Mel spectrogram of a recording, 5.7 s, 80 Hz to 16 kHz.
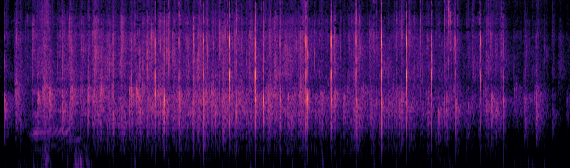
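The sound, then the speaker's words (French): An audience at the L2P Convention conference applauds steadily for several seconds, a dense wash of many hands clapping with a few sharper claps standing out, lively throughout. “On peut faire un tout petit peu de bruit pour eux déjà, parce que...”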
